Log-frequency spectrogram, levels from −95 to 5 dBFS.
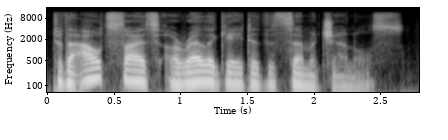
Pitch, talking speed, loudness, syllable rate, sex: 110 Hz, 150 wpm, -17 LUFS, 6.1 syllables/s, male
